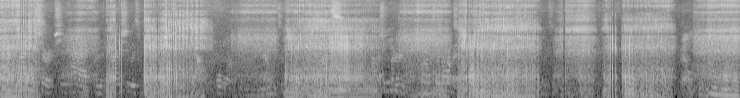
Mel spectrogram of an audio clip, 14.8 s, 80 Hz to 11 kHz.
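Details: Adult man (an uncle) snoring heavily after eating 3 Jelly Munchkins on Thanksgiving Day 2009: loud, rough, rattling snores in bursts during sleep, with background noise.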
